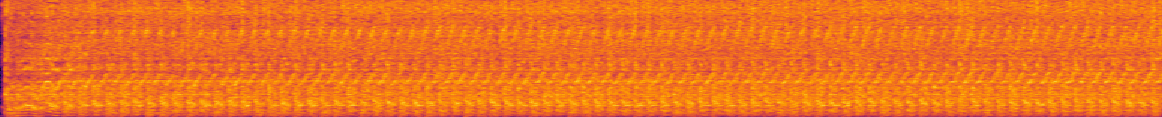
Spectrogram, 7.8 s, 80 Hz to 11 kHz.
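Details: Duramax LBZ diesel, first start after rebuild with 60% over injectors installed: catches right away and settles into an even, steady clatter with no knocks or odd noises; sounds healthy.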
